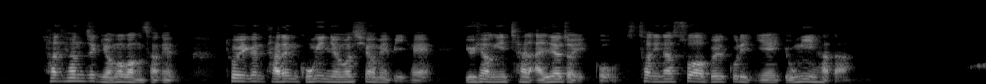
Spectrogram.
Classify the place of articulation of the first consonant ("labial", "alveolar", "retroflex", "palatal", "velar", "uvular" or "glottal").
glottal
